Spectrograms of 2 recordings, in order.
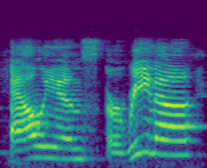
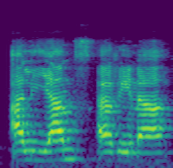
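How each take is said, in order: First: It is said with an English pronunciation. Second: It is said with a German pronunciation.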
